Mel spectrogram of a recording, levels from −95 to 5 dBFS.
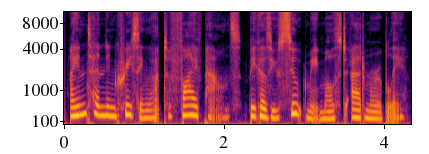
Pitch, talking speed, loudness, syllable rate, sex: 205 Hz, 180 wpm, -18 LUFS, 5.2 syllables/s, female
